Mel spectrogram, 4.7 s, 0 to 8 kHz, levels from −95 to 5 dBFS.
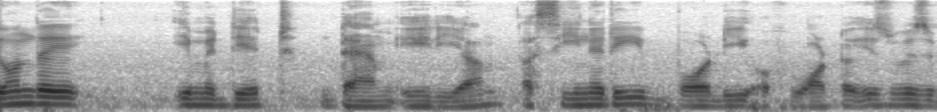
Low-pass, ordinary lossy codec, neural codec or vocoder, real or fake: none; none; none; real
